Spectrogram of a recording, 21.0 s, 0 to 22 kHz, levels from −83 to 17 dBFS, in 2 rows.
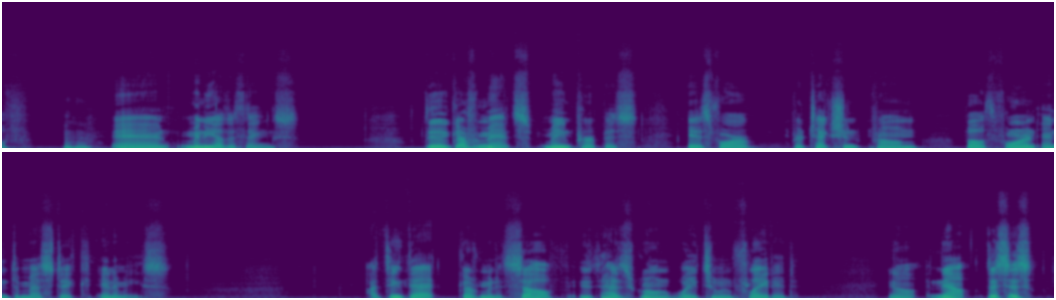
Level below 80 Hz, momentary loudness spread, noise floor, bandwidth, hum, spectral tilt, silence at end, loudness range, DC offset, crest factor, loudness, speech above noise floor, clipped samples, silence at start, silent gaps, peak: -60 dBFS; 13 LU; -67 dBFS; 11.5 kHz; none; -5.5 dB/octave; 0.25 s; 5 LU; under 0.1%; 20 dB; -30 LUFS; 38 dB; under 0.1%; 0 s; none; -12 dBFS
